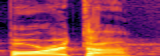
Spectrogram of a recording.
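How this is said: It is said in an interior São Paulo accent.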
